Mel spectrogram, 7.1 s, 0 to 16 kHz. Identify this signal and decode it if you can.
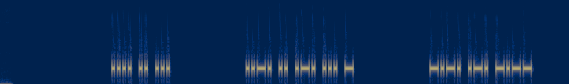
Morse code, heard as a keyed tone, about 34 wpm, 700 Hz. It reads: HIS FIRST CRY
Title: 4x Word-Spacing - Sentences from Top 500 Words - 35wpm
